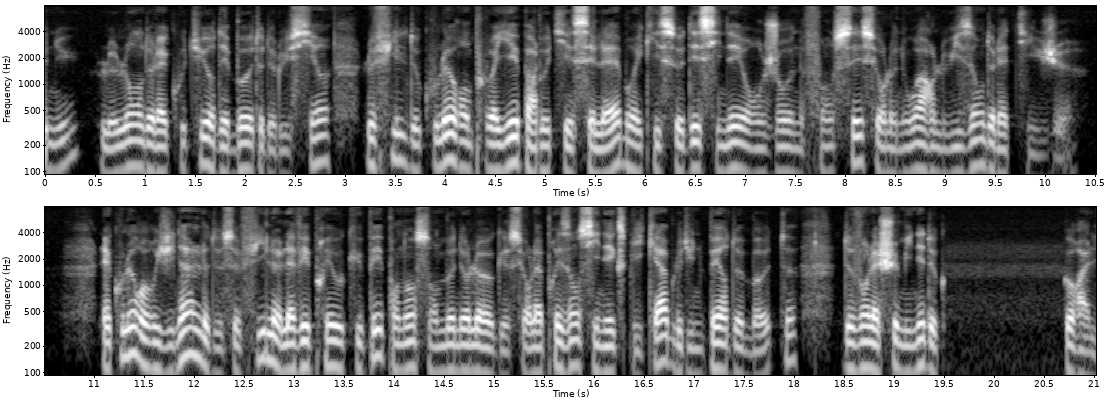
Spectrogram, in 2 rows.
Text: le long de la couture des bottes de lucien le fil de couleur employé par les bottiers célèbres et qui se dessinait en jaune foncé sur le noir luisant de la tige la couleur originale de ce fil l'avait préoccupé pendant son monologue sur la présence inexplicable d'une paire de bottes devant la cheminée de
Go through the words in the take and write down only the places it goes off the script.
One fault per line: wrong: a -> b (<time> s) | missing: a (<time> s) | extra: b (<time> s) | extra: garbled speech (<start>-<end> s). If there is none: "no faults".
missing: les (4.9 s)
